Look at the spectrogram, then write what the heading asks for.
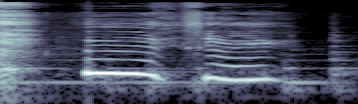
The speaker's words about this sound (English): Sorry. I keep yawning, like always.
